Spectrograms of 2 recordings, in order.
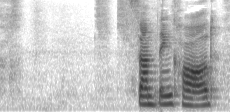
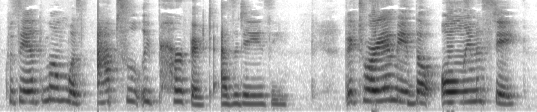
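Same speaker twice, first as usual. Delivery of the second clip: put-on expressive storybook read-aloud for kids; reading to children. A narrator's reading. Teacher reading a picture book to her class, expressive read-aloud. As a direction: read it like story time, voicing each child.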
